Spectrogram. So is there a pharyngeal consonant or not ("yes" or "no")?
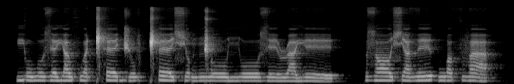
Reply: no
